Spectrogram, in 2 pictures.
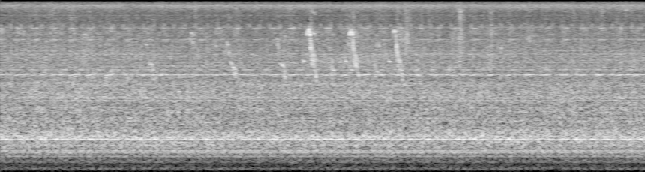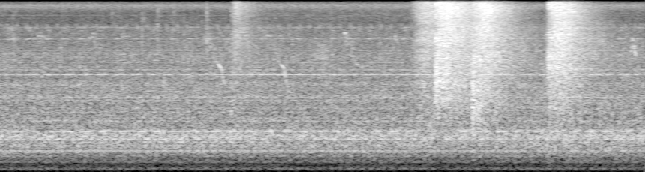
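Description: A train of empty passenger coaches rolling slowly in reverse, a steady rumble with a constant hum. Near the end come two loud bursts of hiss, the first about a second long.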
